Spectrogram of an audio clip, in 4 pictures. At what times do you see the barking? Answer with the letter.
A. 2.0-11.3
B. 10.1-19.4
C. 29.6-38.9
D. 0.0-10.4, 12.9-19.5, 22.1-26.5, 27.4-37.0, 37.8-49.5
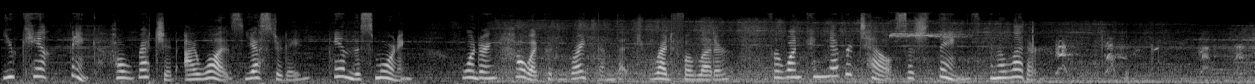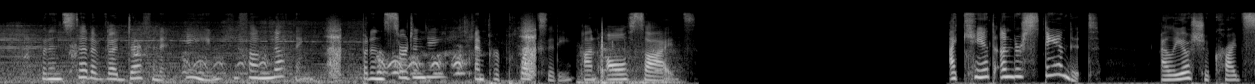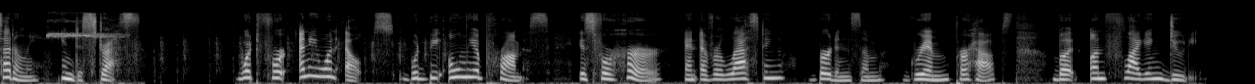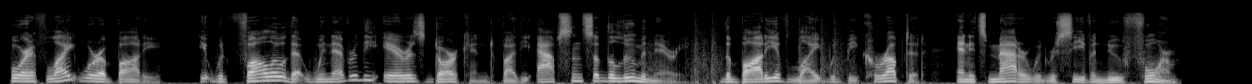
B.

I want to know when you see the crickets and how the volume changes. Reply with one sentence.
The crickets can't be heard in this clip.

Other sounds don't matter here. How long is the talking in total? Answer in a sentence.
The talking can be heard for 43 seconds in total.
